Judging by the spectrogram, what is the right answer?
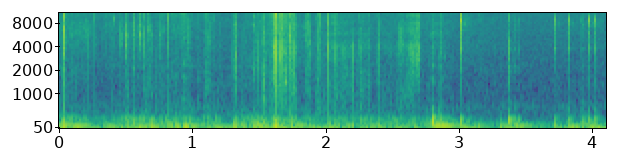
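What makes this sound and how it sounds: Long nails scratch and tap the metal mesh grille on the head of a black USB condenser microphone. The result is a dense run of deep, muffled thumps and rumbling scrapes, almost all low in pitch, with a few brief crackling ticks over the top.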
